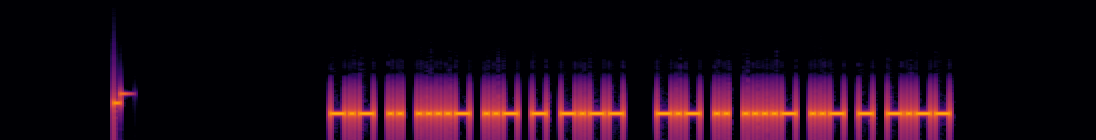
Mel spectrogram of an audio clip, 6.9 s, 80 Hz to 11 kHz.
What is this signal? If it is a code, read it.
Morse code, heard as a keyed tone, about 40 wpm, 700 Hz. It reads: KI4UTY KI4UTY
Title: USA Call Signs Repeated 2x 40wpm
